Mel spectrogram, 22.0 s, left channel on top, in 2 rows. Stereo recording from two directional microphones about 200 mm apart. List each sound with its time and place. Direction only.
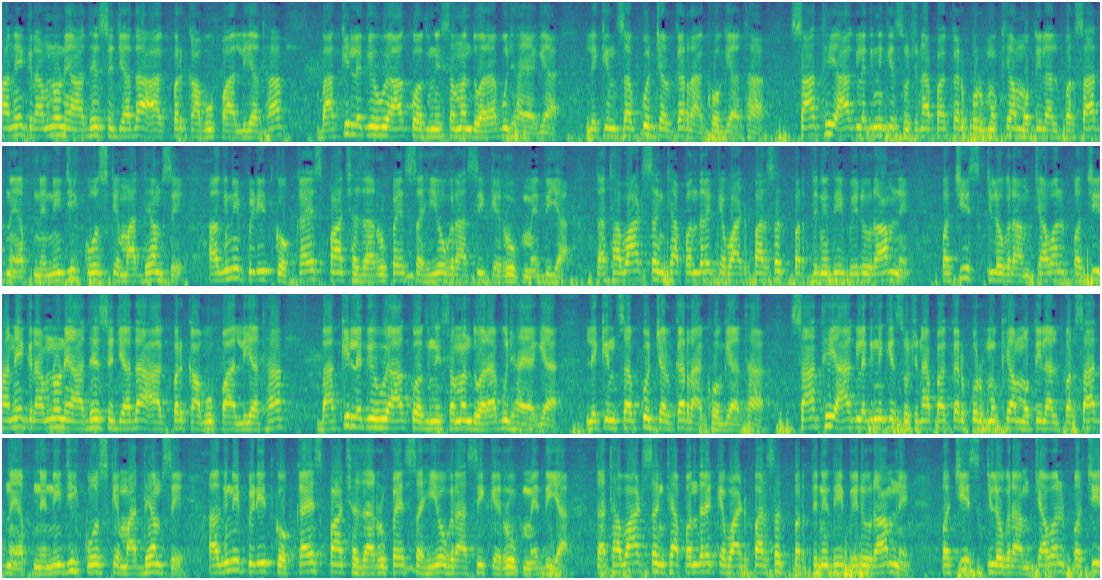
0.0 s a man's voice: centre (ahead or behind)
